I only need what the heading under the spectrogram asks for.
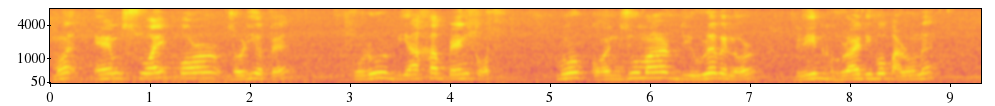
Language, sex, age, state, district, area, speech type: Assamese, male, 30-45, Assam, Lakhimpur, rural, read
